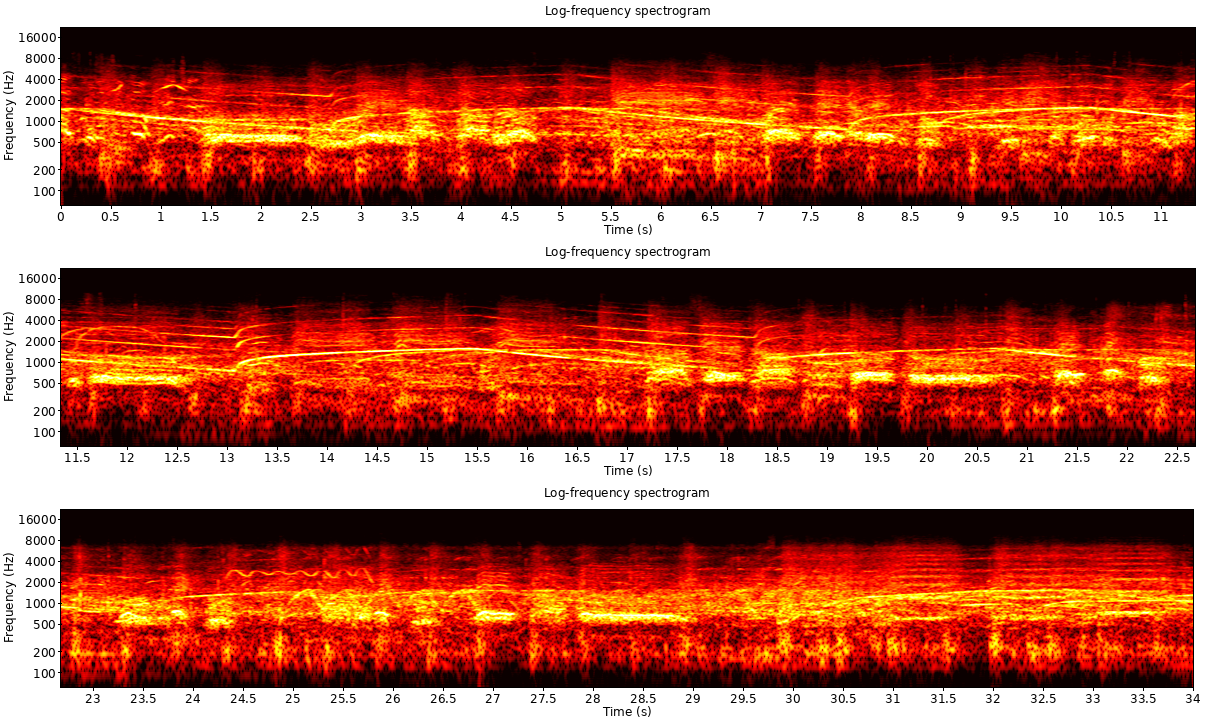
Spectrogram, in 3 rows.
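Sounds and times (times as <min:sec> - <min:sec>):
crowd noise: 0:00.0 - 0:34.0
siren-like wails: 0:00.0 - 0:34.0.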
